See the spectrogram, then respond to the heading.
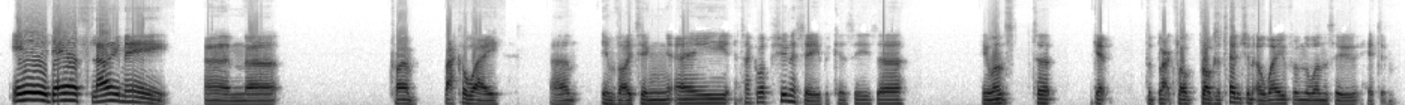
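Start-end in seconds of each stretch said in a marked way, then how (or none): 0.2-2.3 high, loud, slow yell in character voice. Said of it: "he will then yell out to the others".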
